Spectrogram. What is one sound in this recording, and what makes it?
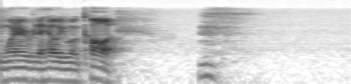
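A young man speaks casually, close to a microphone.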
